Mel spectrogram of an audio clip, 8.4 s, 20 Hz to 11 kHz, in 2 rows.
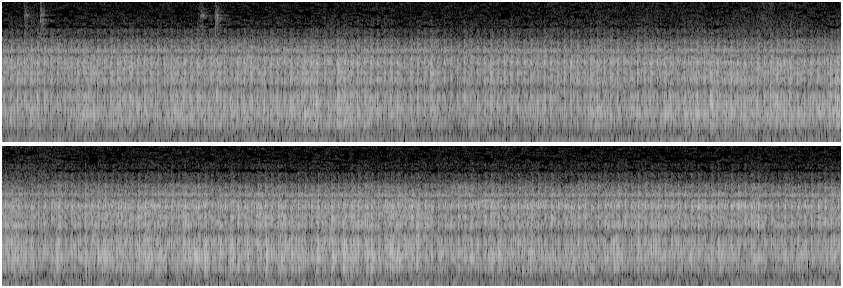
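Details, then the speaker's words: Rogers 11RA651 shortwave tube radio after tube replacement; steady hiss with sharp crackles, intermittent crashing static that worsened and then cleared; heterodyne gone. "You hear that crashing getting worse and worse and worse, and then fixed."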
